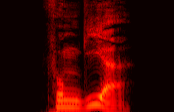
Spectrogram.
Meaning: 1. singular imperative of fungieren 2. first-person singular present of fungieren
- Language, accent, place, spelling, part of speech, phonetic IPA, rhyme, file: German, Germany, Berlin, fungier, verb, [fʊŋˈɡiːɐ̯], -iːɐ̯, De-fungier.ogg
